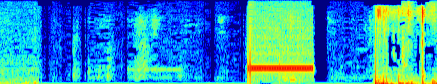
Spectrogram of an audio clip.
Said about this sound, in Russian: Если вы знаете внутренний номер сотрудника, наберите номер в тоновом режиме и клавишу «решетка». Или дождитесь ответа секретаря.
